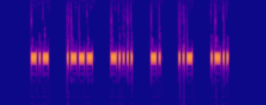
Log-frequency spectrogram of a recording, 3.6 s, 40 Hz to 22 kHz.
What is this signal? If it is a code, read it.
Morse code, heard as a keyed tone, about 46 wpm, spaced as for 26 wpm, 700 Hz. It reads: KJ6NUL
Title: USA Call Signs - 6 Characters - 3x Character Spacing - 45wpm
